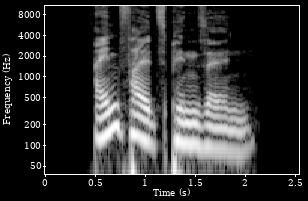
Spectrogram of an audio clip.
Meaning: dative plural of Einfaltspinsel
- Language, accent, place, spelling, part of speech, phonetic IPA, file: German, Germany, Berlin, Einfaltspinseln, noun, [ˈaɪ̯nfalt͡sˌpɪnzl̩n], De-Einfaltspinseln.ogg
